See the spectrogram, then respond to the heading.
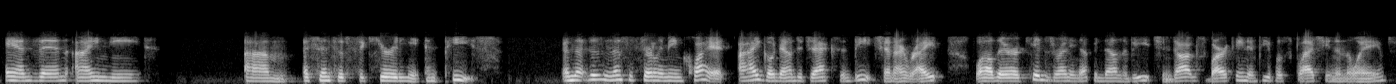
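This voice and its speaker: A middle-aged woman with a gravelly, creaky voice, talking as a guest author. She answers in an unhurried, thoughtful way and often pauses to find her words. The sound is thin and phone-like. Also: deep voice. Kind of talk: conversational interview answers. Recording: phone-like remote line.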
